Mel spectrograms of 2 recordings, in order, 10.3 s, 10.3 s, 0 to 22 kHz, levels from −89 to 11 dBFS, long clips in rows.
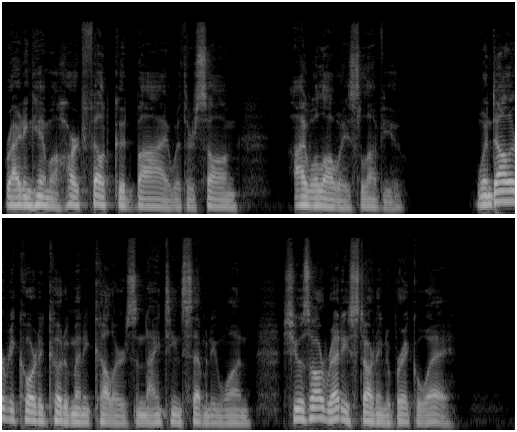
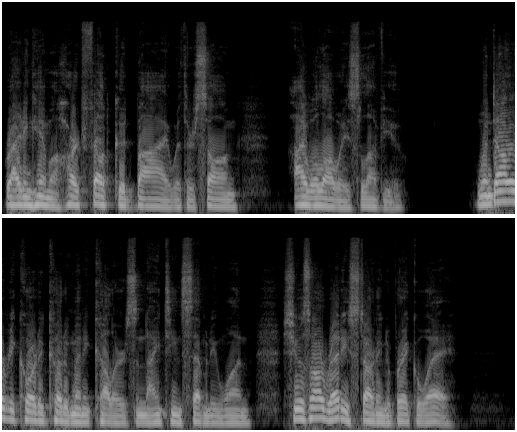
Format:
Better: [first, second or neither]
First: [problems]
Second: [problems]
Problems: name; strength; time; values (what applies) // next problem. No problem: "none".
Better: first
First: none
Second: distortion; slight; 10 dB below the speech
